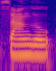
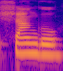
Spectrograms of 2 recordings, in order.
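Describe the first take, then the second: First: The name begins with a plain s sound. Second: The name begins with an sh sound. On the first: The speaker calls it wrong. "not Sango" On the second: The speaker calls it right. "the correct pronunciation for um this god"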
